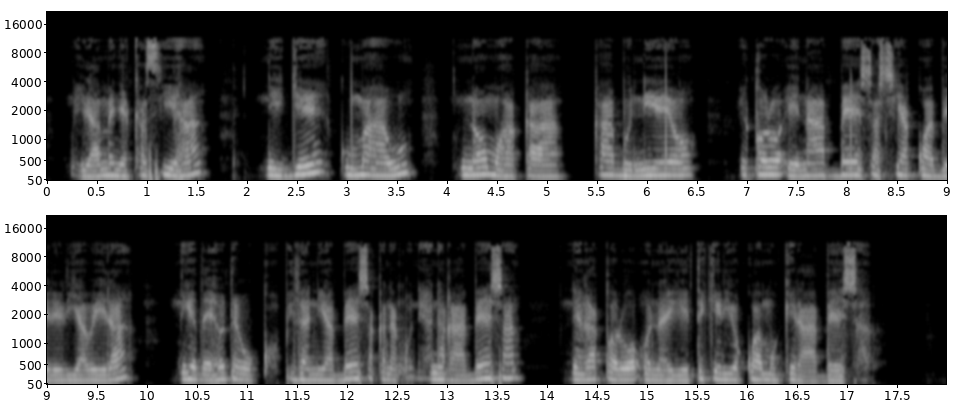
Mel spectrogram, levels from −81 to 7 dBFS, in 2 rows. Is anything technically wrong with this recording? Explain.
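Yes. Two kinds of fault are audible in this speech clip.

MP3 compression runs through the whole clip. The damage is plainly audible. Nothing sounds above 11.2 kHz, where the encoder has cut the treble. The level of damage fits a low bitrate, around 48 kbps. Short of bits, the encoder drops weak frequency lines, and they flicker on and off between frames. The result is a watery, swirling texture. The s sounds turn metallic, and attacks smear.

A loud pop occurs three times: from 3.04 to 3.06 s, from 6.18 to 6.20 s, and from 8.03 to 8.05 s. Each is a single sharp pop, and two of them are about 20 dB above the speech. The one at 6.18 s is stronger, at about 25 dB. The likely cause is a sudden voltage step or pulse, from a switch, static or a driver glitch. The speech continues underneath each one.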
